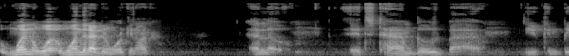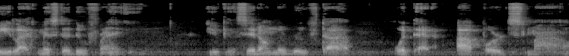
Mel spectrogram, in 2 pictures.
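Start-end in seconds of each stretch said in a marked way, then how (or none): 2.5-6.9 deep put-on narrator voice, lower and quieter. Doing impressions: Morgan Freeman impression, deeper voice. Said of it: "go with a deeper voice".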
